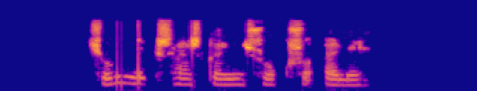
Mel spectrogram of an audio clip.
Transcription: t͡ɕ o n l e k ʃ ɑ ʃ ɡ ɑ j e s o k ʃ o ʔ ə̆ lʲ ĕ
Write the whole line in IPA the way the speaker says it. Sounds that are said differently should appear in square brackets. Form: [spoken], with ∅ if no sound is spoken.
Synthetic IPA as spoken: t͡ɕ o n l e k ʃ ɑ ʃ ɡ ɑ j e [ʃ] o k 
